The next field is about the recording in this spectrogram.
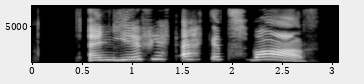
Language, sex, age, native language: Icelandic, female, 6, English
